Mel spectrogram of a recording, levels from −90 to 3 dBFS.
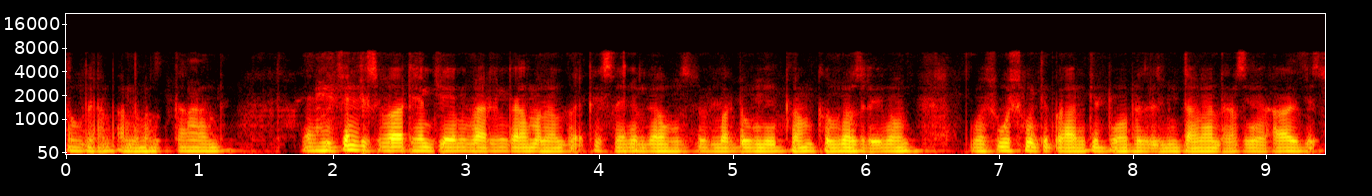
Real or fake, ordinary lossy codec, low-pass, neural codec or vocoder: fake; Opus, 32 kbps; 7.2 kHz; codec, 16 kHz in and 24 kHz out, 0.6 kbps, FireRedTTS-2 codec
